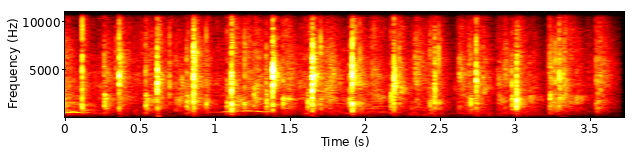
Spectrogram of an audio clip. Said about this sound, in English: So a 24-hour turn. Thank you for doing that. Round of applause for all of our songwriters.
